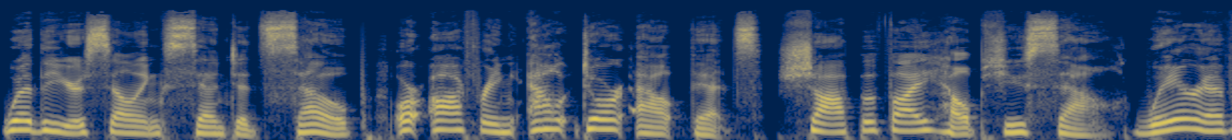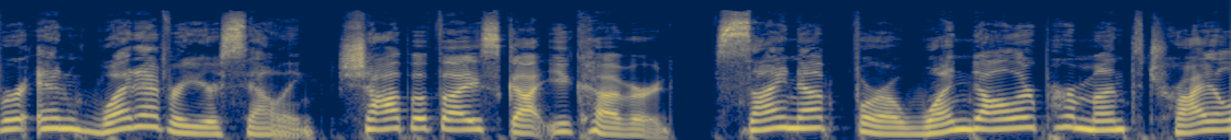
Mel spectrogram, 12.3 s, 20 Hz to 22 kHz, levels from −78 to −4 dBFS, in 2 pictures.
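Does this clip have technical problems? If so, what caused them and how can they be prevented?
No, this recording has no technical problems to address.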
